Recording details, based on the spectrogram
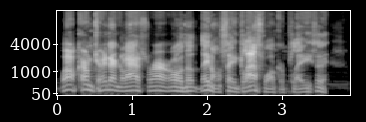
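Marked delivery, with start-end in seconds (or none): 0.1-1.1 small, mechanical, automated robot voice. Recalling a building's automated greeting, the speaker does the little robot voice. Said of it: "just hear that little robot voice talking to you".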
